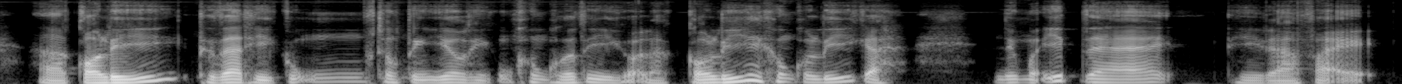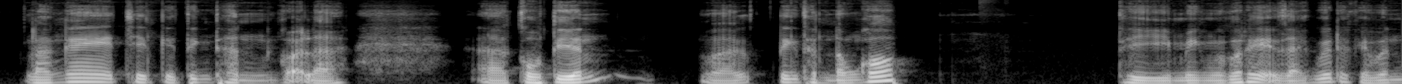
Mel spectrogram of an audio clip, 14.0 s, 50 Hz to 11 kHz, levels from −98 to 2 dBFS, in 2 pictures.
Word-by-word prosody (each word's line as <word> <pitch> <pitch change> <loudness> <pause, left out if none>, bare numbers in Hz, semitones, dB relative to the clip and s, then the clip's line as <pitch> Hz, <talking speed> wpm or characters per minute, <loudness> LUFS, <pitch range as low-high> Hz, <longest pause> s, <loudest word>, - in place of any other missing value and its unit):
à, - - -2
có 110 0 +8
lý, 135 - +7
thực 115 - -2
ra 125 +1 +7
thì 115 -3 0
cũng 150 +8 -8
trong 130 -3 -4
tình 110 -2 -1
yêu 120 +2 +1
thì 105 - -5
cũng - - -11
không 130 -3 -6
có 115 -1 +1
gì, 120 -2 -1
gọi - - -4
là, 100 - -5
có 110 - +3
lý 130 +5 +6
hay 200 - +5
không 150 -4 -4
có 130 - -4
lý 135 +7 0
cả, - - -2 0.4
nhưng 120 0 -5
mà 115 - -2
ít 185 +2 +1
ra 125 -2 0
ấy 140 - -7 0.3
thì 105 - -7
là 95 -1 -2
phải - - -4 0.4
lắng 110 0 -2
nghe 145 -1 +2
trên 130 -3 -2
cái 120 - -5
tinh 130 -1 -5
thần, 100 -6 -5
gọi 100 - -3
là, 95 +1 -2 0.7
à, - - -4
cầu 115 - +4
tiến 125 - +6 0.5
và 95 -1 -5 0.2
tinh 130 -1 -1
thần 120 -5 -6
đóng 100 0 0
góp 175 - +4 1.0
thì 100 -5 0
mình 100 +1 -3
mới 100 0 -3
có 125 - +2
thể 135 -6 +2
giải 95 -1 -3
quyết 140 - 0
được 145 - -6
cái 100 - -5
vấn 110 +2 -4
120 Hz, 250 wpm, -22 LUFS, 105-135 Hz, 1.0 s, có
